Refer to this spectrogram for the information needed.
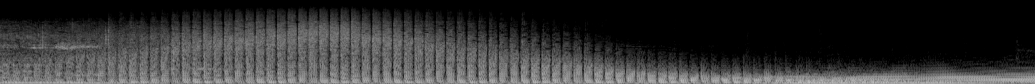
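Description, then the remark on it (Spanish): Pulsing synthesizer tones from a record, a steady rapid rhythm whose bright filtered sweep rises over the first few seconds and then closes back down into a darker, buzzy drone. “Los sintes.”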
